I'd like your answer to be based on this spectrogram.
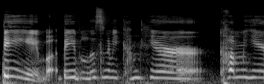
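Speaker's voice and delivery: acted, very high-pitched, frantic, desperate voice. Retelling how a woman begged her husband: imitating desperate pleading. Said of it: "desperate mode".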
